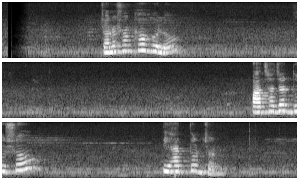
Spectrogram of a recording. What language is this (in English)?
Bangla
